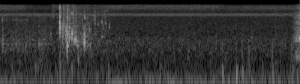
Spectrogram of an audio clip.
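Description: A brief splash in shallow creek water about half a second in, as a caught bass is let go from the hand and kicks free.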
